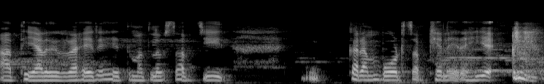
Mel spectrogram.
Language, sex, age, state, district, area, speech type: Maithili, female, 18-30, Bihar, Begusarai, urban, spontaneous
